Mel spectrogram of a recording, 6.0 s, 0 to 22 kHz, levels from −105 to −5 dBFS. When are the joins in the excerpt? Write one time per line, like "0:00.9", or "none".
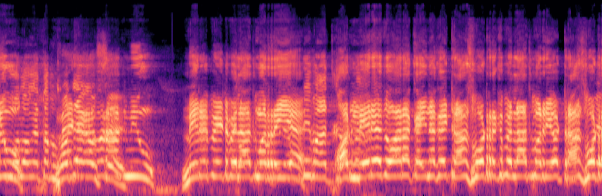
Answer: none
